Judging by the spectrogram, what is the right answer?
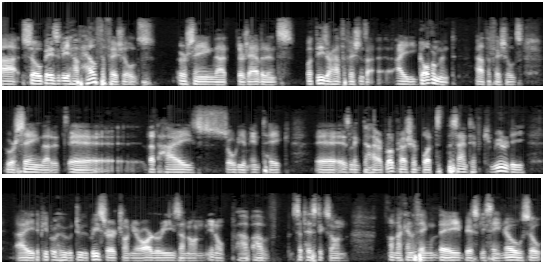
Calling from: France; I'm calling from France.

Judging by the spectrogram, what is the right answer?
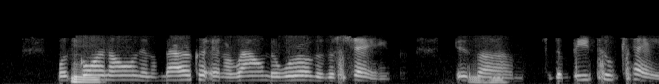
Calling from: Florida, United States

